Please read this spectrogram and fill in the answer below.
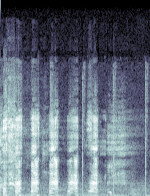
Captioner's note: laughing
